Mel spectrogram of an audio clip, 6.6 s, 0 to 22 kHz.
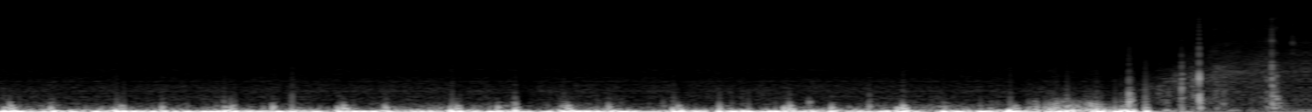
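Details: Heartbeat sounds played during a binaural 3Dio microphone ASMR stream: steady low thumps at about 70 a minute, soft hum underneath, handling noise near end; normal heartbeat.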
